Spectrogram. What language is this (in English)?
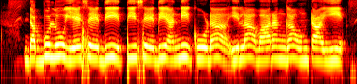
Telugu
